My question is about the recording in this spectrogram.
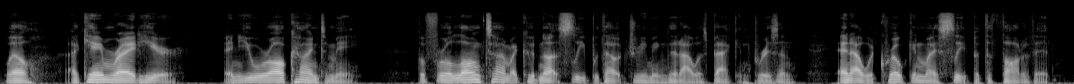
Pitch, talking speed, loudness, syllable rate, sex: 90 Hz, 230 wpm, -21 LUFS, 5.2 syllables/s, male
